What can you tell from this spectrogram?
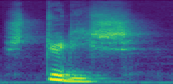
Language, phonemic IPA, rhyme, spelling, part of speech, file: Dutch, /ˈsty.dis/, -ydis, studies, noun, Nl-studies.ogg
- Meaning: plural of studie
